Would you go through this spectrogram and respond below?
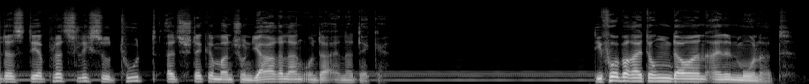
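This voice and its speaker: Male narrator, radio drama, measured storytelling, low voice, faint music. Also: dark tone.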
